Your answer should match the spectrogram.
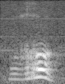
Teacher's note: Resh is not pronounced like the English R. It is more guttural.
